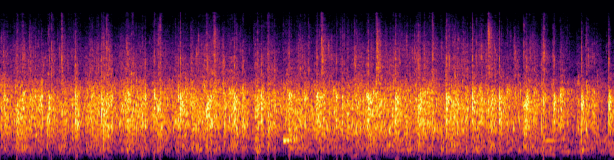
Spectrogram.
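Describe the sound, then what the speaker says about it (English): The crowd at a police awards luncheon in a banquet hall applauds with sustained, even clapping throughout. "how about a round of applause for that?"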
